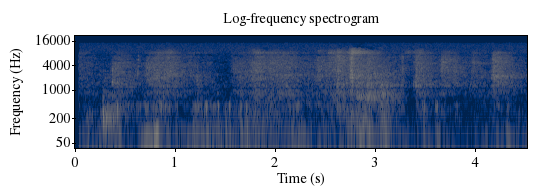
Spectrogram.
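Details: An excited British Shorthair cat eating a chicken drumstick chews noisily, with wet crunches and clicking bites in quick, uneven bursts.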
